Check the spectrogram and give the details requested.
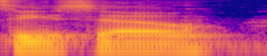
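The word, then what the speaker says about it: Seiso: I like oh yeah it's a play on CSO it's also a Japanese term that means like neat clean and organized so the idea is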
